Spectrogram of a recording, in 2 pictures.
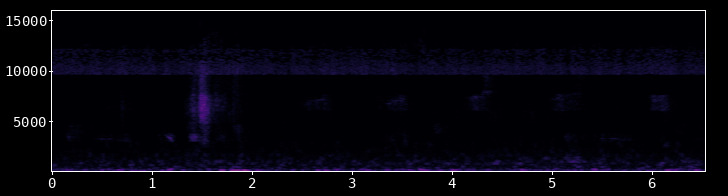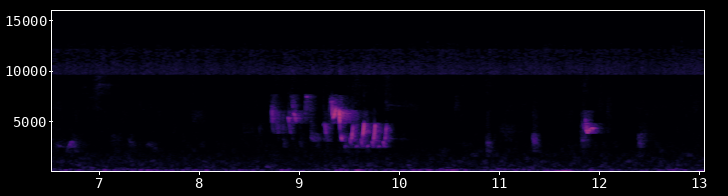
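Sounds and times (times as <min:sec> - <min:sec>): bird chirping: 0:06.5 - 0:07.7, 0:08.4 - 0:10.0, 0:10.8 - 0:12.7.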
